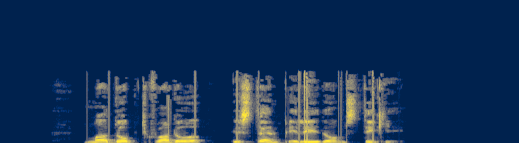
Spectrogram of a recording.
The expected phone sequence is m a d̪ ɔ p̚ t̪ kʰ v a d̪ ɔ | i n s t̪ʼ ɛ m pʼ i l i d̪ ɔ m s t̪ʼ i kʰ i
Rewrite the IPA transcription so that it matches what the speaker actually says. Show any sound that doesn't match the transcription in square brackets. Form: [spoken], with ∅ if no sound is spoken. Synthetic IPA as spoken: m a d̪ ɔ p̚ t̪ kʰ v a d̪ ɔ | i [∅] s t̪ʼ ɛ [n] pʼ i l i d̪ ɔ m s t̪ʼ i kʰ i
